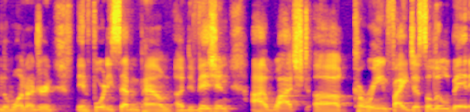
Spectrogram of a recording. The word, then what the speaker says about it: Karine: Ukraine whose first name his first name is Karine, spelled like it's Karen, but Karine, a Ukrainian fighter with one loss.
